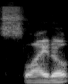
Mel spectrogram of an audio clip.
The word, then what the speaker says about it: Slido: We'll have time for Q&A within that, and we're using a new Q&A technology feature today, something called, I think it's pronounced Slido, S-L-I-D-O.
